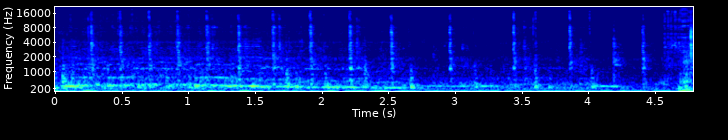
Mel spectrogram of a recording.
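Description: A sewing machine stitches quilt blocks in a steady, close mechanical whir, with quick needle ticks running through it the whole time and no talking.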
